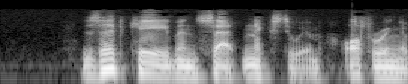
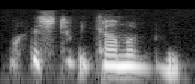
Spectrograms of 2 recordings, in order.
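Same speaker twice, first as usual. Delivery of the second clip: higher, quick tearful cry; tearful plea; 13 semitones higher, much faster than usual. A narrator's reading. Richard asks his fate while crying. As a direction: beg for an answer through tears.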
